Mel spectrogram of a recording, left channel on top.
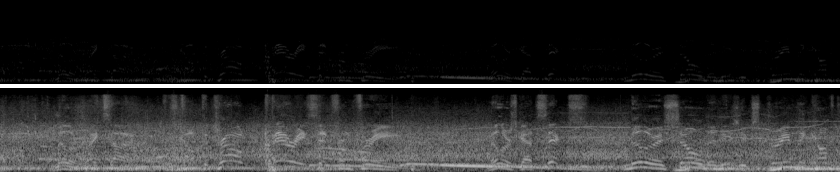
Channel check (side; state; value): left; quieter; 37.1 dB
